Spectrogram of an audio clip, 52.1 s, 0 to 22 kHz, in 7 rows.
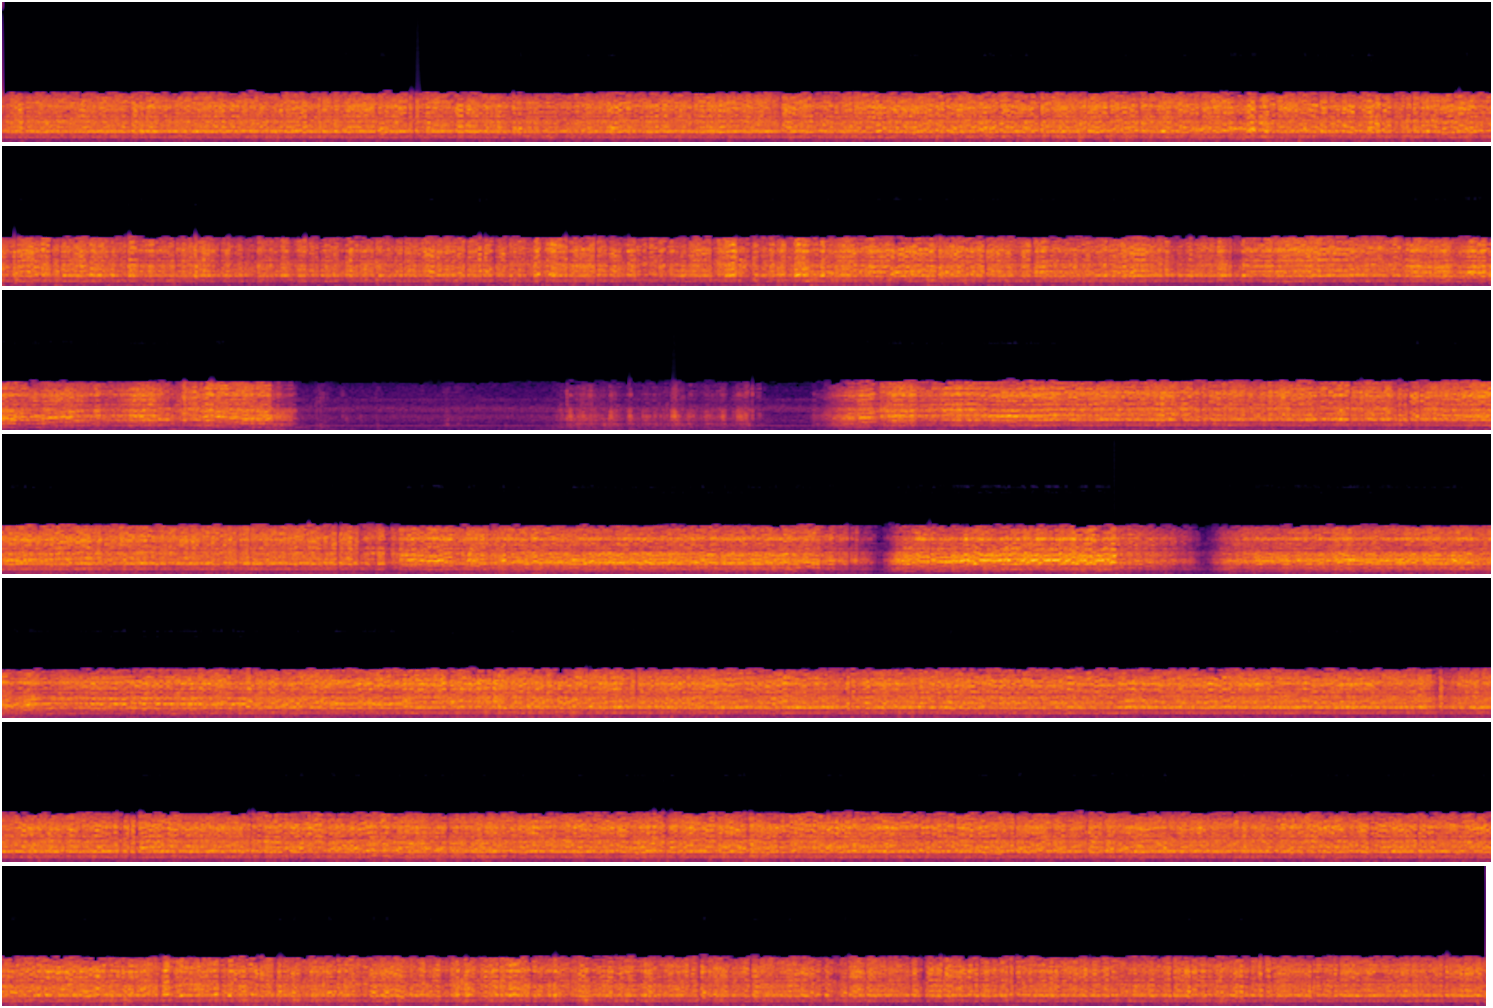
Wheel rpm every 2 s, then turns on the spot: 230, 230, 230, 230, 230, 230, 220, 210, 50, 60, 220, 230, 210, 140, 140, 210, 220, 230, 230, 220, 230, 230, 230, 240, 230, 230.
16-18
